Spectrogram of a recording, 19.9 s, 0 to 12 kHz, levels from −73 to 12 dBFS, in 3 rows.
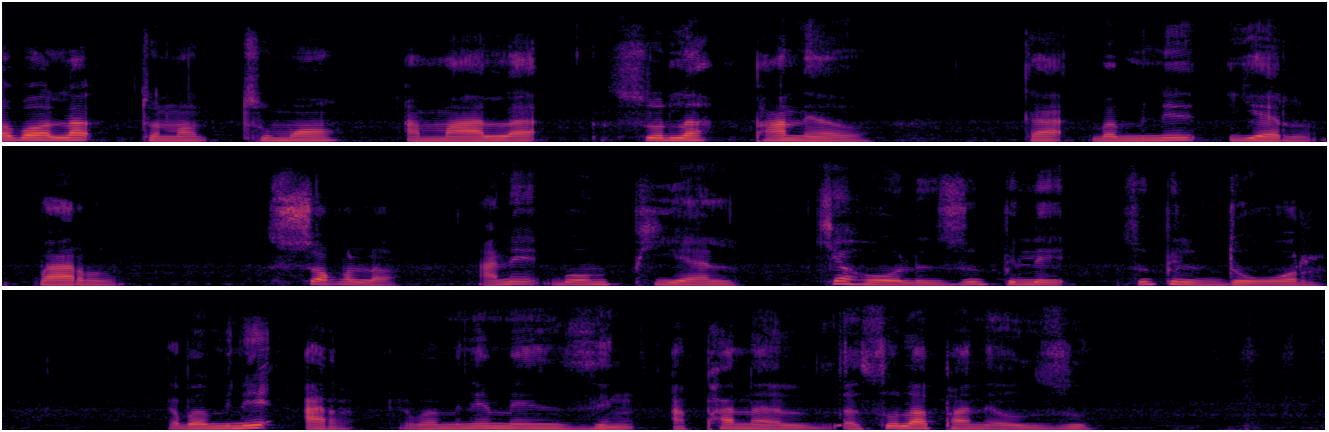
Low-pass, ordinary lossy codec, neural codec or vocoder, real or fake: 10.8 kHz; AAC, 64 kbps; none; real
